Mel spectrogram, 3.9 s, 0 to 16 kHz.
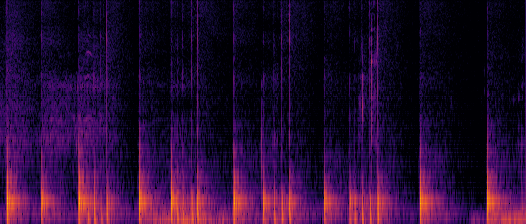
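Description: Fingertips tap on a solid purple hardcover book, making a quick series of dull, woody knocks in uneven clusters. Each tap has a muted tone of about 380 Hz and dies away almost at once, with no bright edge.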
